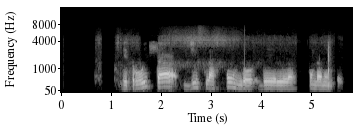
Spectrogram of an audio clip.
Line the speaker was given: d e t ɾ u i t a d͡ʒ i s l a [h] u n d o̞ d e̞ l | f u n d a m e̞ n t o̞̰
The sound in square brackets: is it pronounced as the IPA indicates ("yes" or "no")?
no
